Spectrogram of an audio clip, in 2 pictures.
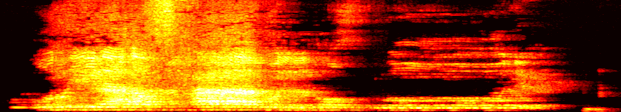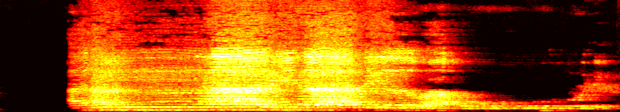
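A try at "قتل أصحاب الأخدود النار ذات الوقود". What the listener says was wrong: Tahan dulu gunnahnya. Anna.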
